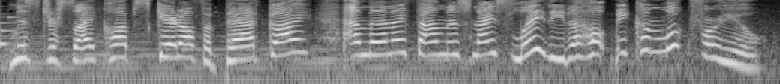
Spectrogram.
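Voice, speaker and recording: Eager, high-pitched little boy. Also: animated, normal speed. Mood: excited. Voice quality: childlike. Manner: eager, guileless. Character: little boy, innocent, eager, adoring kid brother. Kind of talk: video game voice acting. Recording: game audio with music behind.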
